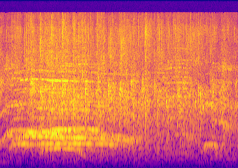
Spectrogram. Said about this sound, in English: we're also joined by two special guests. Let's have a warm round of applause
